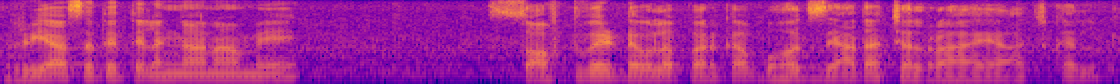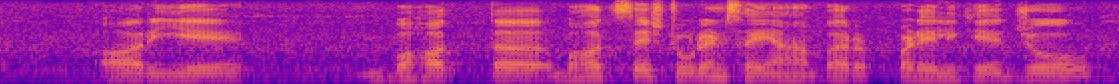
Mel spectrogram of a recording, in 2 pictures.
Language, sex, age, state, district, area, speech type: Urdu, male, 18-30, Telangana, Hyderabad, urban, spontaneous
